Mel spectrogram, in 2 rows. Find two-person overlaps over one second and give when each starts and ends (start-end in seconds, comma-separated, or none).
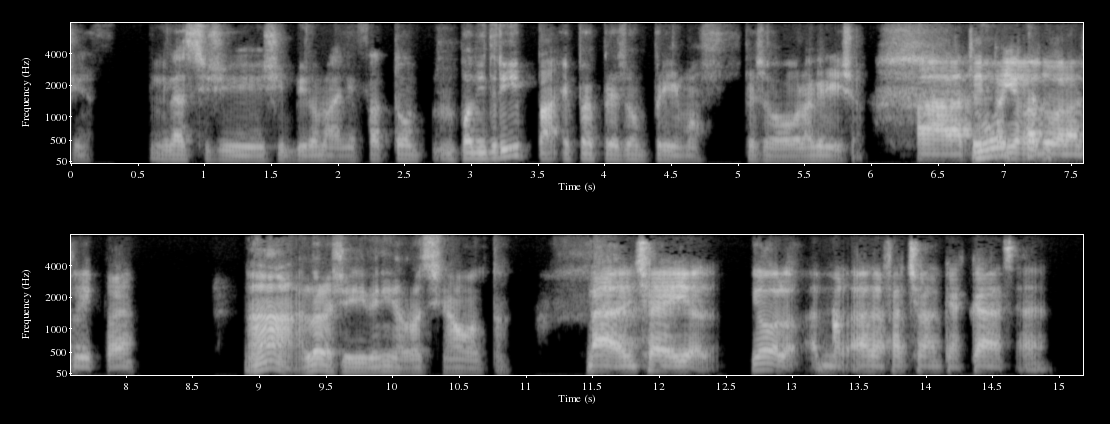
none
